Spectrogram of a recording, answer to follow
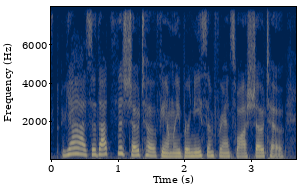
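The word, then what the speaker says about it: Chouteau: to Kansas City, they're thinking, "How do you pronounce that? Well, if you if you're wondering, it is showto. It is showto.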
